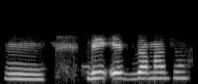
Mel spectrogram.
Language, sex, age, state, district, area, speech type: Bodo, female, 18-30, Assam, Udalguri, urban, conversation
